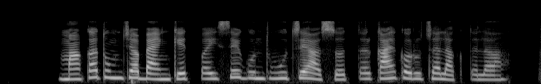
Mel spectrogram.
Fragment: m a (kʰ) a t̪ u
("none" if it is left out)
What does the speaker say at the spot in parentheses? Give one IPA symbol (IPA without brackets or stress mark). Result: k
